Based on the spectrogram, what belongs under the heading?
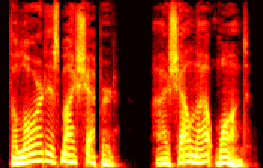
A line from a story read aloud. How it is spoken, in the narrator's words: Mercedes said softly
